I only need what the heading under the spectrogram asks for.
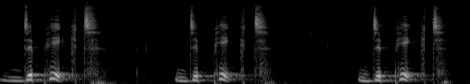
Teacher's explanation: The stress is on the second syllable on P sound. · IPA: /dɪˈpɪkt/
